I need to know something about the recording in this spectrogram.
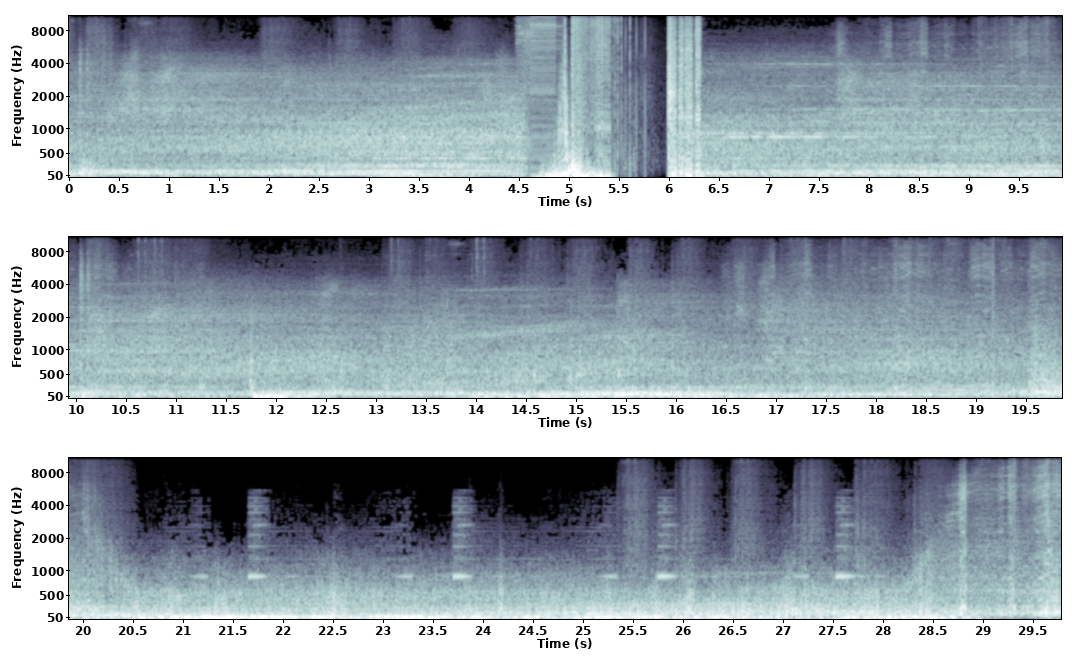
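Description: Footsteps clang on metal grating and stairs.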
